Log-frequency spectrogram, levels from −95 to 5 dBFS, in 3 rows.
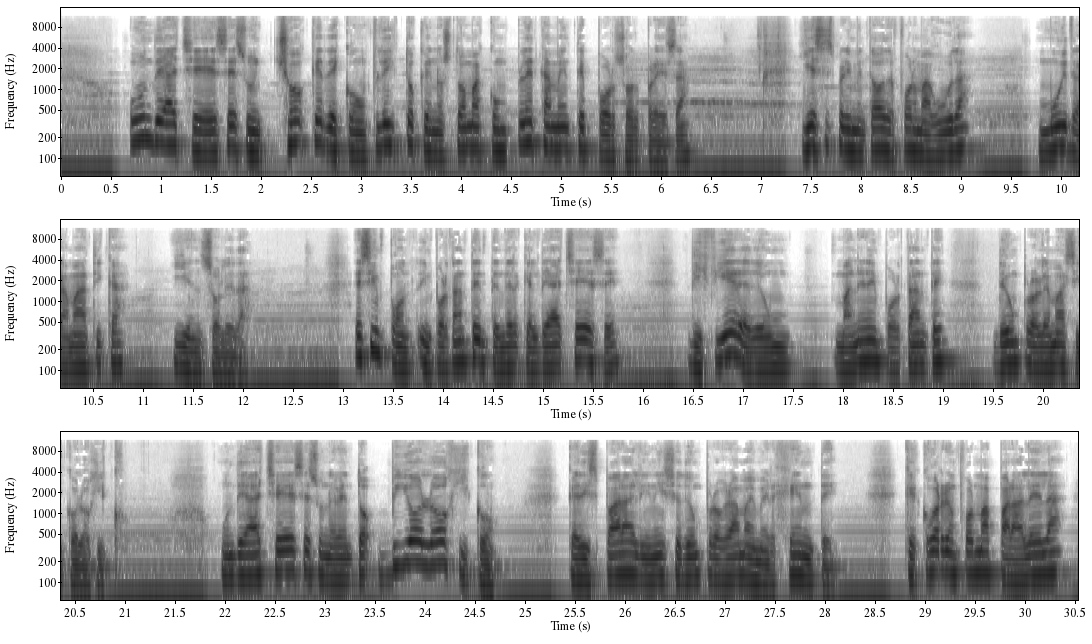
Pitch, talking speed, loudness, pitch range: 115 Hz, 115 wpm, -20 LUFS, 85-135 Hz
